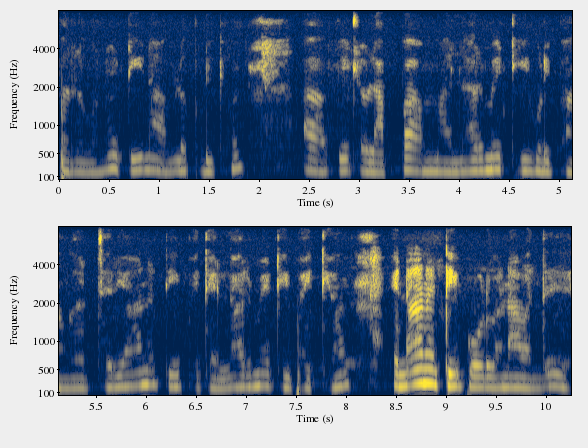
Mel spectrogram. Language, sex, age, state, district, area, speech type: Tamil, female, 18-30, Tamil Nadu, Mayiladuthurai, urban, spontaneous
